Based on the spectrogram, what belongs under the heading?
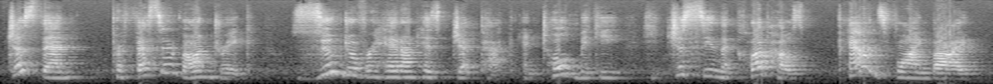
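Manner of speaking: usual speaking voice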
